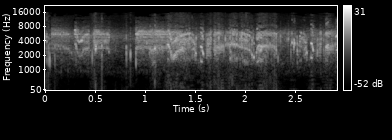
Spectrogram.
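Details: Coastal swiftlets from the south in a loud, unbroken mass of high squeaky chirps and buzzy twitters, with a few dry clicks.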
